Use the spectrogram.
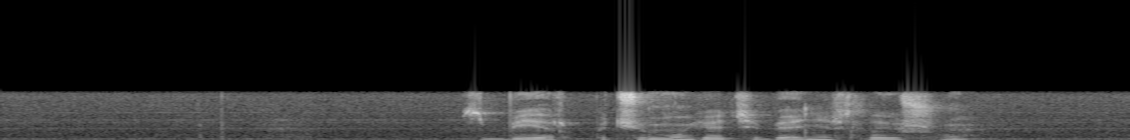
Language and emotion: Russian, sad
